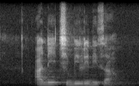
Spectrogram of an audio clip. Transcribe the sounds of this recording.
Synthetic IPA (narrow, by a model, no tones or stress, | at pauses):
a̰nit͡ʃʰimbiɺiniːsa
